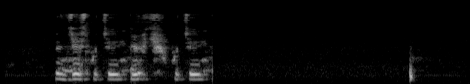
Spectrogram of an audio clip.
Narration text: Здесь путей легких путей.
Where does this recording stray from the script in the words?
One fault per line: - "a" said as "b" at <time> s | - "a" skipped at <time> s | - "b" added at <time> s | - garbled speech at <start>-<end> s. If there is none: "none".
none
